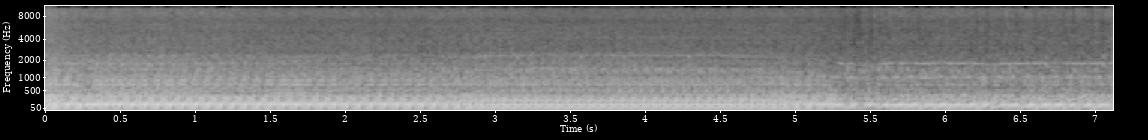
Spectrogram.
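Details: Freshly installed engine in an 04 Subaru, first morning start after filling oil and coolant and bleeding overnight: even low idle steps up briefly, then settles back smoothly with no knocking or misfire; normal idle. A coolant leak was later addressed at a cylinder-4 cooling-mod fitting, believed fixed.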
